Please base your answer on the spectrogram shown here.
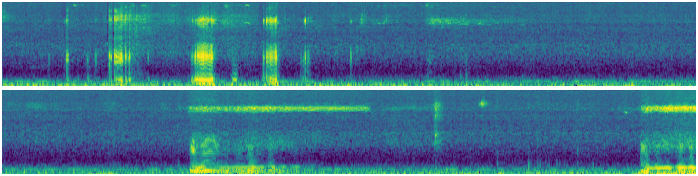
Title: This Chihuahua is in deep sleep and snores over and over (original sound)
